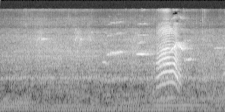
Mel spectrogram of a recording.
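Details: Javan myna (jalak kerbau) talking, its skill at speech noted: one brief, voice-like harmonic burst near the end, first dipping and then rising. Faint thin whistled tones come before it, over a steady low hum.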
